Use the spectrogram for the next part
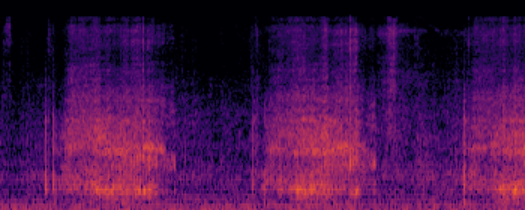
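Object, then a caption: Small cardboard box. Long fingernails tap and scratch the sides of a small, hollow orange cardboard box with a silver logo standing on a table. Three sharp taps are heard, each followed by a drawn-out, rasping scratch with a faint hollow tone.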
